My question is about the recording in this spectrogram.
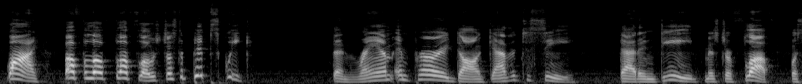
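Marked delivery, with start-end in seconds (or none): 0.1-2.5 much higher, louder teasing crow voice; grinning crow. Acted. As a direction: tease him like a cheeky crow. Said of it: "with a grin on his beak".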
